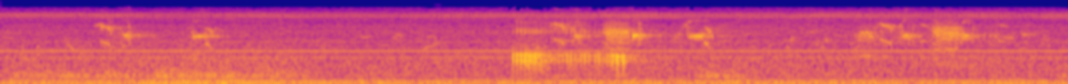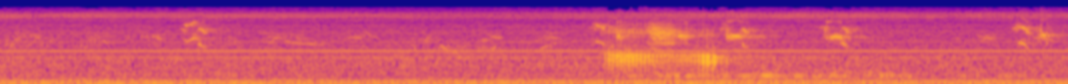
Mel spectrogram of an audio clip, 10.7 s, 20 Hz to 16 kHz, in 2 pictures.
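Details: Pied crow at Kwa Maritane, recorded 14 October 2021. Two harsh, raspy double caws about six seconds apart stand out over steady hum, with faint high chirps of other birds scattered throughout.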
